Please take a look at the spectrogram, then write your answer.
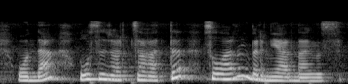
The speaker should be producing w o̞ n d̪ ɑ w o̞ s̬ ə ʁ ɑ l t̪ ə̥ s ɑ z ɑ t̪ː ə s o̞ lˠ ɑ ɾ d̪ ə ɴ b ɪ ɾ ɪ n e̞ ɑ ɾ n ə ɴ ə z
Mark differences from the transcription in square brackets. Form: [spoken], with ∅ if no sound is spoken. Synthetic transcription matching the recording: w o̞ n d̪ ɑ w o̞ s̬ ə [ʒ] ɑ [ɾ] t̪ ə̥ s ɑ [ʁ] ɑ t̪ː ə s o̞ lˠ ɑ ɾ d̪ ə ɴ b ɪ ɾ ɪ n e̞ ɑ ɾ n [ɑ] ɴ ə z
